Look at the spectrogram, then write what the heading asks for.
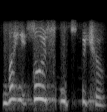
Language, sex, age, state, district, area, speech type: Kashmiri, female, 45-60, Jammu and Kashmir, Budgam, rural, conversation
